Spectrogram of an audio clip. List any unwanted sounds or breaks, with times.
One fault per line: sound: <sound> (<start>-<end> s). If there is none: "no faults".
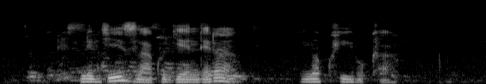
no faults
